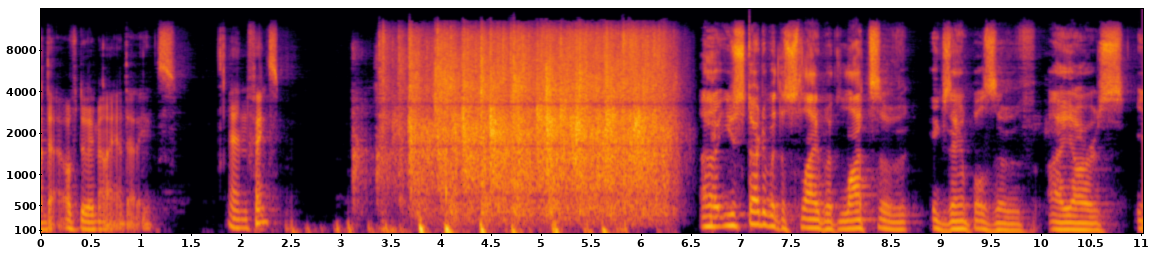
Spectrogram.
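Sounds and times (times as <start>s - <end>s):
audience applauding: 3.2s - 6.5s.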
